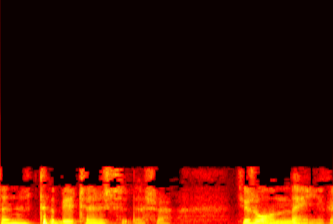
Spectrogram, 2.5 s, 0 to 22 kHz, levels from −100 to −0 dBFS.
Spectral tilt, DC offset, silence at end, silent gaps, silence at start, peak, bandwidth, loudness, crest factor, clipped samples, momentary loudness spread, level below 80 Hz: -11 dB/octave; under 0.1%; 0 s; none; 0 s; -4 dBFS; 5.8 kHz; -26 LUFS; 22 dB; under 0.1%; 14 LU; -40 dBFS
